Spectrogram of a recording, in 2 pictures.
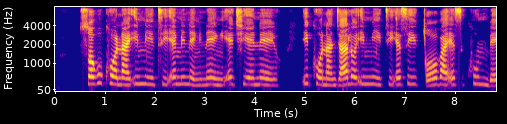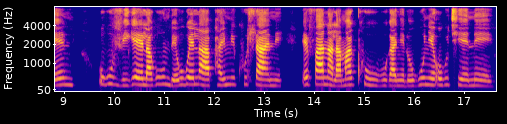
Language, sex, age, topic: North Ndebele, male, 36-49, health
